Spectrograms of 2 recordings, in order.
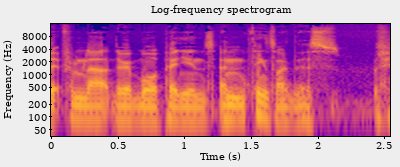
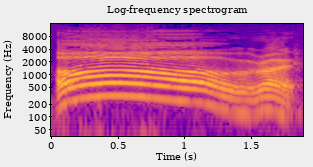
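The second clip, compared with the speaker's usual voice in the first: high, loud surprised oh; sudden realisation; 3 dB louder than usual. Real, not acted. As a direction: gasp as it clicks.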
